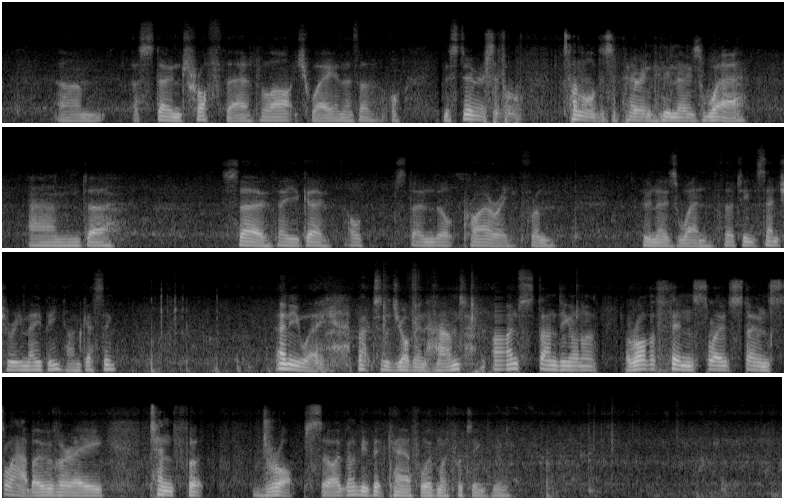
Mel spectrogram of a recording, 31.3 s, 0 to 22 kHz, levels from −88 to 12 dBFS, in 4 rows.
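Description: At 4.35 s a short stall from a late packet holds the sound for 4.35 to 4.41 s, stretching it by 39 ms with a faint buzz or dip. Nothing is lost: once the packet arrives, playback resumes from the same point, now 39 ms later. That sets it apart from the concealed losses that follow, where audio really is missing.

Two short concealed packet losses come next, at 4.53 to 4.57 s and 4.65 to 4.69 s. Each time about 20 ms of audio never reached the decoder. The receiver bridged the hole with 17 ms and then 19 ms of extrapolated sound, heard as a brief smear or wobble. Unlike the stall, the timeline does not shift; the original content in those slots is simply replaced.

From 4.69 s a call bitrate drop sets in and lasts until 12.39 s. The encoder was told to spend far fewer bits, which fits a fall from around 32 kbps to about 7 kbps. The audio bandwidth narrows from 20 kHz to 8 kHz, so the sound turns muffled and watery. 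It is worst for about 2.2 s at the lowest rate. This is a sustained change in tone, not a momentary glitch.

Inside that stretch, from 9.63 to 9.85 s, a jitter buffer speed-up plays the audio at 116 % speed with the pitch unchanged. Short pitch-period slices, about 40 ms in total, were trimmed to drain excess buffered delay, so the passage sounds hurried rather than damaged.

At 20.57 s a call audio freeze holds the last sound as a fading buzz or hiss for 100 ms, to 20.69 s, with no full silence. Playback then continues from where it stopped, 100 ms late. The likely cause is packets held up in transit until the jitter buffer emptied. It is a longer version of the earlier stall, with nothing missing.

A second call bitrate drop runs from 21.32 to 28.69 s. This one fits a fall to about 10 kbps, again with an 8 kHz cut-off, and the muffled, rough sound persists for about 5.7 s at its lowest.

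Within it, 22.71 to 23.75 s brings a gentler jitter buffer speed-up at 109 %, removing about 100 ms. It sounds like a mild rush spread over a second, without the pitch rising.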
